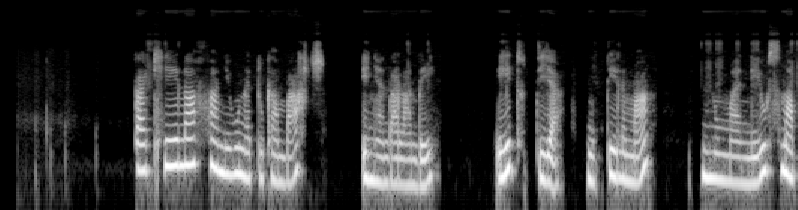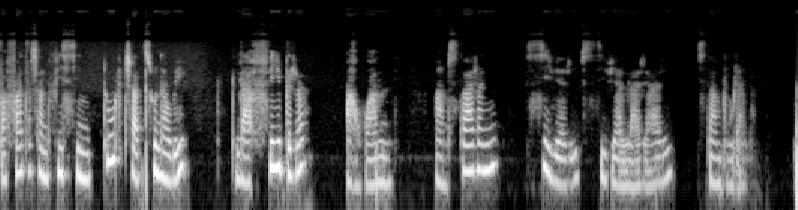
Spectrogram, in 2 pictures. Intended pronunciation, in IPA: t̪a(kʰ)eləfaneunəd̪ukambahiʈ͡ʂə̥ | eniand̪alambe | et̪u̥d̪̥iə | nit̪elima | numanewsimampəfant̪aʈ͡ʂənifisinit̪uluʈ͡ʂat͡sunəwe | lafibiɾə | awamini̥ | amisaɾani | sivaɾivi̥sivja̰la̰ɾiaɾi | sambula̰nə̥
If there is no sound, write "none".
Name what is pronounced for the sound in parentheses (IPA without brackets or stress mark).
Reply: kʰ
